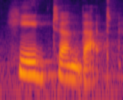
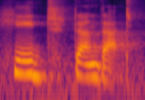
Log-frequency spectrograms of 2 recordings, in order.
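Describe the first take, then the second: Both takes have the same delivery.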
